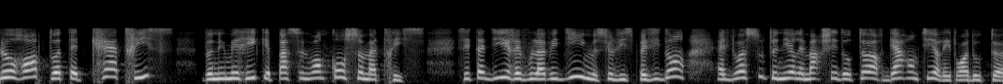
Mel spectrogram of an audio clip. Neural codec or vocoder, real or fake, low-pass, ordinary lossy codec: codec, 16 kHz, 0.7 kbps, FocalCodec; fake; 5.4 kHz; none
